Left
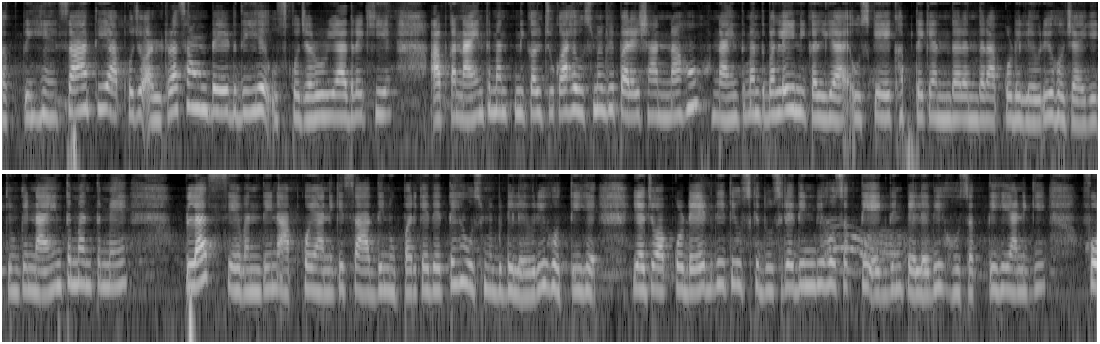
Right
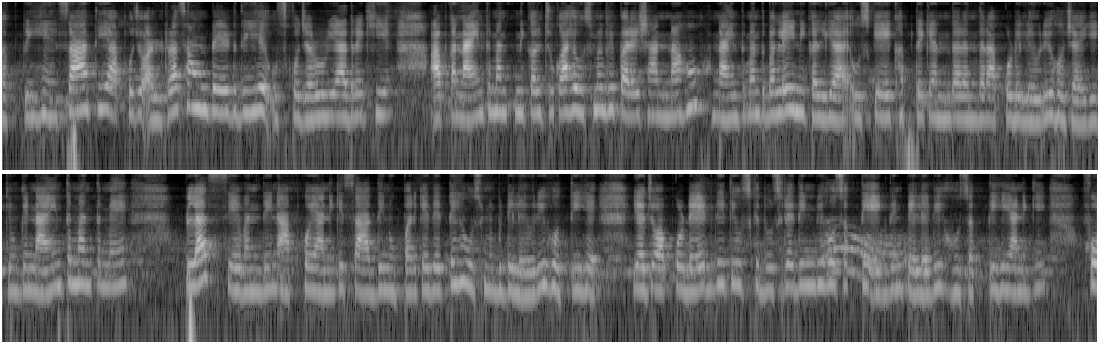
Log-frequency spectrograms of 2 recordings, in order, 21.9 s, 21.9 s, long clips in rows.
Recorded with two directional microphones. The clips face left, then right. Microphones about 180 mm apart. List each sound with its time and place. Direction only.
0.0 s a woman's voice: 40° left (ahead or behind)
